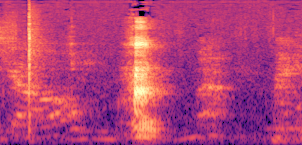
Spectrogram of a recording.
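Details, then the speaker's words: Child counting aloud to ten with hiccups; a single sharp, abrupt voiced catch interrupts the speech around "six": a hiccup. "six you got the hiccups great what's this by seven"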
